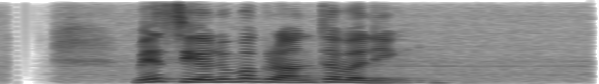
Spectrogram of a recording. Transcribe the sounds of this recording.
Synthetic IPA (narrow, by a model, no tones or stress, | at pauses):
mesiəluməɡɾant̪əʋəliŋ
